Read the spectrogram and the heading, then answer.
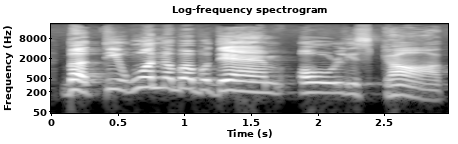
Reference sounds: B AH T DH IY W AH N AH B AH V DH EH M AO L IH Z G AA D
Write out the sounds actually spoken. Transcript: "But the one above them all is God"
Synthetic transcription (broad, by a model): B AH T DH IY W AH N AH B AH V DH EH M AO L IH S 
